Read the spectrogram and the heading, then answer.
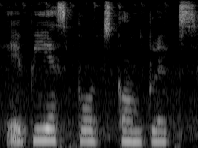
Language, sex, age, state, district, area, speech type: Telugu, female, 60+, Andhra Pradesh, Vizianagaram, rural, spontaneous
